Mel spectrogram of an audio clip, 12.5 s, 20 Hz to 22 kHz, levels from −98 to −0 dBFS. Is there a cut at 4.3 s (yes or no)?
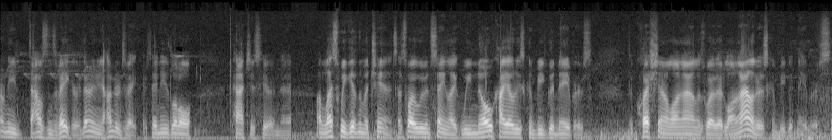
yes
